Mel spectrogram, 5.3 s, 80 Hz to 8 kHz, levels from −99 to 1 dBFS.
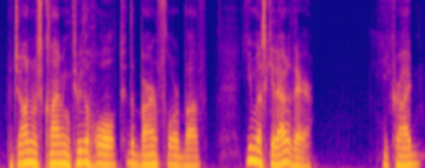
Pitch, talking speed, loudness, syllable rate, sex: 125 Hz, 225 wpm, -17 LUFS, 6.1 syllables/s, male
